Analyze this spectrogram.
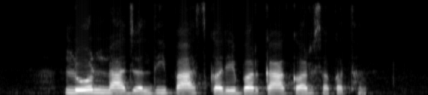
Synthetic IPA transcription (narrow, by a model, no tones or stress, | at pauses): lonlad͡ʒʌld̪ipaskʌɾebʌɾkakʌɾsʌkʌ̰t̪ʰ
